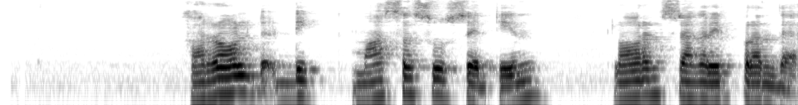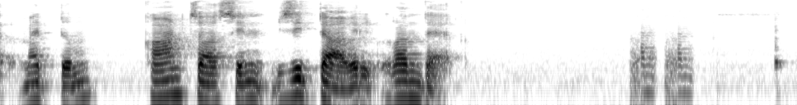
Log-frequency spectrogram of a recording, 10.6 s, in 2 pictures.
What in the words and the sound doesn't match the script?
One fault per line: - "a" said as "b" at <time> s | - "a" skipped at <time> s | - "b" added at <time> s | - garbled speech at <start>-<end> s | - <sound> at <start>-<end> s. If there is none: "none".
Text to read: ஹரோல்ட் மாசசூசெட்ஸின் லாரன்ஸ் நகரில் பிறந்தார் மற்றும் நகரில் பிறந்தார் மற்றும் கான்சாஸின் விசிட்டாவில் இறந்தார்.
- "டிக்" added at 2.0 s
- "நகரில் பிறந்தார் மற்றும்" skipped at 5.9 s
- laugh at 9.5-10.0 s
